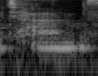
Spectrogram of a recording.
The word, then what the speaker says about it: Thames: London we have River Thames, so we say Thames. I don't know what they pronounce it like there.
